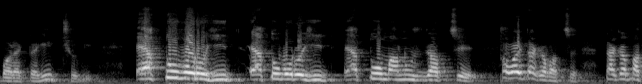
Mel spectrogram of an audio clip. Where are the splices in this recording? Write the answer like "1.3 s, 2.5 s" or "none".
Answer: 4.9 s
